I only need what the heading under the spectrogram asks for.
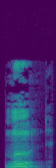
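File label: "mooned", British English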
